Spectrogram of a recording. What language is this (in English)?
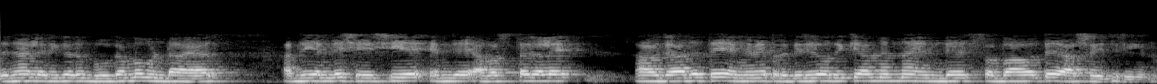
Malayalam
